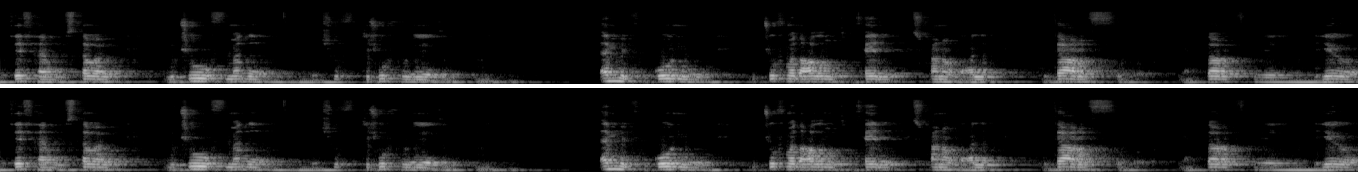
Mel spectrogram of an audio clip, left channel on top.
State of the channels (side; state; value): both; normal; correlation 0.83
